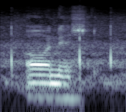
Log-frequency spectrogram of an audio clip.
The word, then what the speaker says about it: honest: जैसे ऑनेस्ट, pronunciation करेंगे, ये होगा ऑनेस्ट।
